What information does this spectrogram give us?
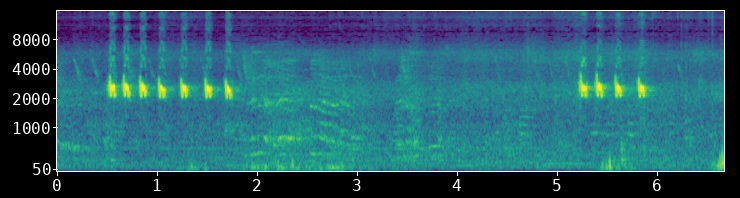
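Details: A young yellow-vented bulbul, calling busily, gives a fast string of seven crisp, high chips, then a quieter stretch of faint sounds and murmuring, then a further run of four chips.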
